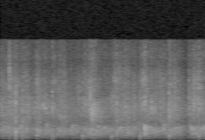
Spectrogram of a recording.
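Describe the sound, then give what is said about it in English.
An audience claps for a family after a child dedication prayer, a dense, steady patter of many hands for a few seconds, with no one speaking over it. “Right, give them a clap.”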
